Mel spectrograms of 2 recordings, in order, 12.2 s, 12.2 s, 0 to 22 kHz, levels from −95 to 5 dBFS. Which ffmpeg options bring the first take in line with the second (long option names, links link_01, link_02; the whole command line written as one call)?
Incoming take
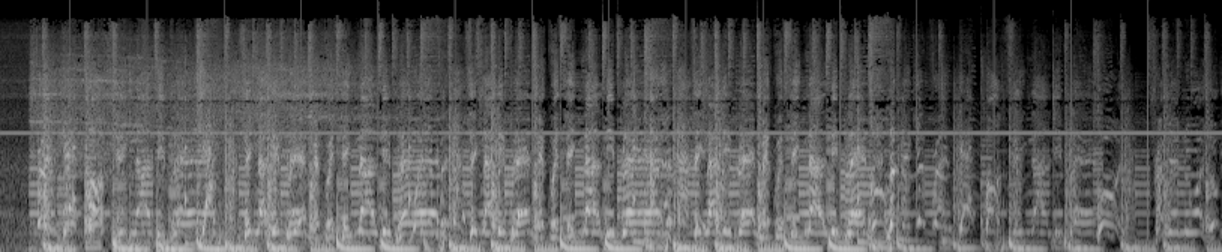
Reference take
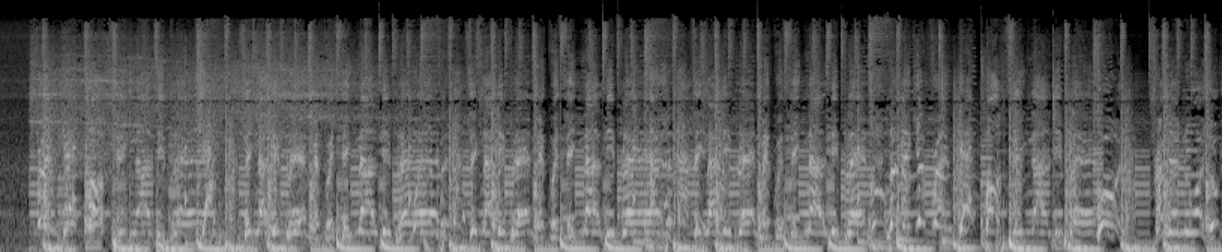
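ffmpeg -i in.wav -af "adeclick=threshold=4,bandreject=frequency=2500:width=30,asetnsamples=nb_out_samples=441:pad=0,asendcmd='8.94 volume volume 9.5dB',volume=0dB" out.wav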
